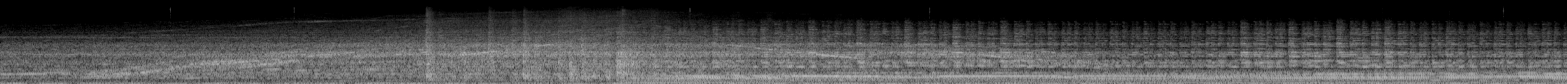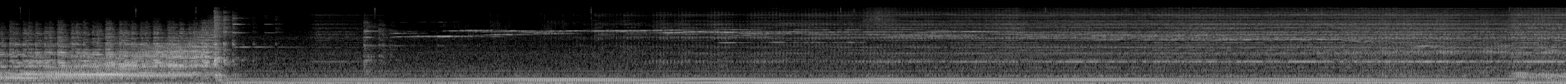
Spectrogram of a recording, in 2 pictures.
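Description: Playback of an electroacoustic composition: dense layered sustained tones with sliding pitch glides over a steady low drone, which cut off abruptly about eighteen seconds in. They give way to a quieter texture of low steady hums with a faint high tone gliding upward.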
